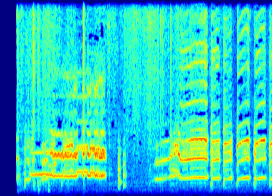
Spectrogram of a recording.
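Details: Two hens fighting to lay an egg in the same place at the same time: loud, harsh squawking cries that run on for over a second, then a drawn, wavering call followed by a quick series of sharp clucks.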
